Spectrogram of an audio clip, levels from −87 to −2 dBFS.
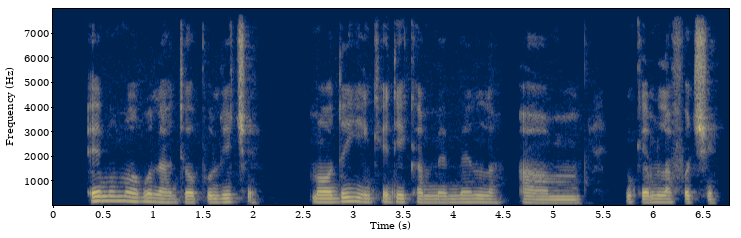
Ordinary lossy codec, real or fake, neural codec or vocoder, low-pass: none; real; none; none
